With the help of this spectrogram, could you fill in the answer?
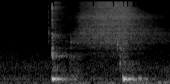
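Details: Philips steam iron after replacing the hand trigger switch (fault was no water/steam on pressing): a click at each trigger press, then a strong, even hiss of steam twice over; steam delivery works properly.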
